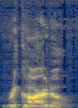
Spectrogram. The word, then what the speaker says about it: Ricardo: But it sounds like a H, Heco Heco, because the first R in Portuguese sounds like a H. And what's an example? Ricardo. It would be Ricardo. Ricardo.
